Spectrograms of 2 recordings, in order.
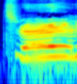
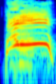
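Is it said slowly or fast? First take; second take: slowly; fast. First: It is drawn out very slowly. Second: It is said very quickly.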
